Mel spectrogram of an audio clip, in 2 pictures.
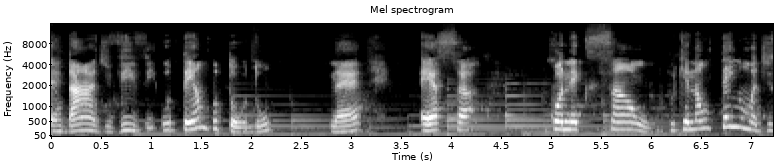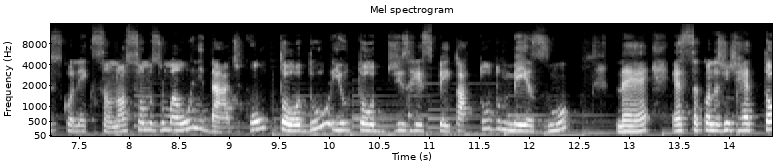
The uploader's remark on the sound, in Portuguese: Esse é um recorte de uma linda live que fiz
